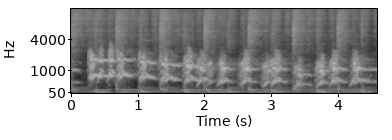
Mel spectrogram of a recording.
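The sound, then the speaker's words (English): Dog barks and yips pitched into a tune, arranged rhythmically over a steady bass line, forming a bouncy melody made entirely of loud barking sounds with no talking. “This music is by the ….”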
